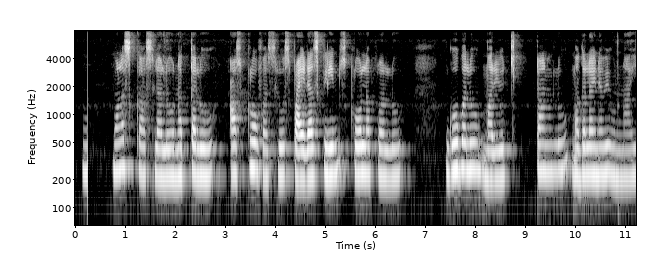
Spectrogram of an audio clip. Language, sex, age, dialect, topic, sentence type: Telugu, female, 25-30, Southern, agriculture, statement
